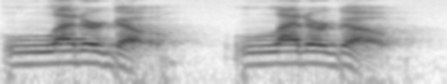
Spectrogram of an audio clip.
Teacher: You don't hear the H, but I also attach it to the word before. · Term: link those sounds together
